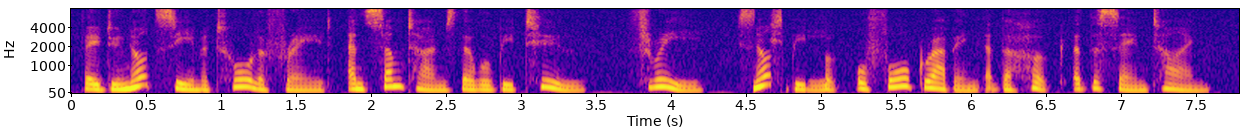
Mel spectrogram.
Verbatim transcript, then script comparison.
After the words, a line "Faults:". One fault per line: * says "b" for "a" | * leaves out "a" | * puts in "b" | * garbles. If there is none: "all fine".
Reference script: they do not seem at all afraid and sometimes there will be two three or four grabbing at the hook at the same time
they do not seem at all afraid and sometimes there will be two three [garbled] or four grabbing at the hook at the same time
Faults:
* garbles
